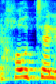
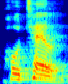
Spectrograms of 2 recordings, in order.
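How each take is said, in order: First: "hotel" stressed on HO, as students say it; wrong first-syllable stress. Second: "hotel" stressed on TEL; correct second-syllable stress. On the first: Retold or imitated. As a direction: imitate the learners' HO-tel in "hotel". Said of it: "mis alumnos siempre dicen hotel". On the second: Shown as a demonstration. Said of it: "y les digo, "No, hotel".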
